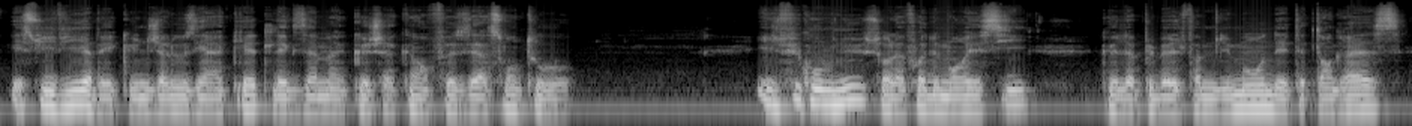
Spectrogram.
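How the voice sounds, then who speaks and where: Husky, dark-voiced male narrator. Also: fairly low pitch. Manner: measured storytelling reading. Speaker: audiobook reader. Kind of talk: scripted narration.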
